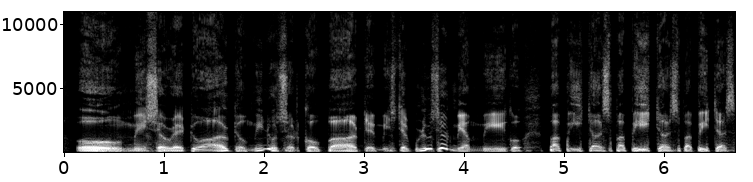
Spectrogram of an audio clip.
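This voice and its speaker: Speaking at a fairly slow pace, a man uses a put-on character voice that sounds guttural. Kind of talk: simple, broken speech. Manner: timid, pleading.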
